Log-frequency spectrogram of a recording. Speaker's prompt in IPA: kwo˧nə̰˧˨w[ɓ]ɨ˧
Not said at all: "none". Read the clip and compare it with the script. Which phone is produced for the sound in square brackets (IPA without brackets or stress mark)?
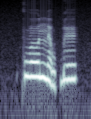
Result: ɓ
